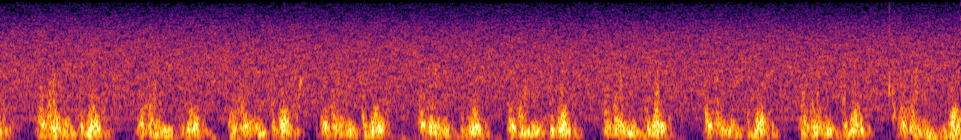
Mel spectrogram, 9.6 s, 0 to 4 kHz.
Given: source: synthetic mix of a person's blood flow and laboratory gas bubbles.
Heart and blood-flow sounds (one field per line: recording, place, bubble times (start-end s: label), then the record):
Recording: Doppler ultrasound of blood flow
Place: precordium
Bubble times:
2.83-3.11 s: bubbles
3.60-3.69 s: bubbles
7.04-7.12 s: bubbles
8.88-9.20 s: bubbles
From the record:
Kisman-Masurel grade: 121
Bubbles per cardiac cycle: 1 to 2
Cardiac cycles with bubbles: 10 to 50%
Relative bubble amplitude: barely perceptible (0.100 to 0.250)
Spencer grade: 2 (many but less than half of the cardiac periods contain bubble signals, singularly or in groups)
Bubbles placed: anywhere in the cardiac cycle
